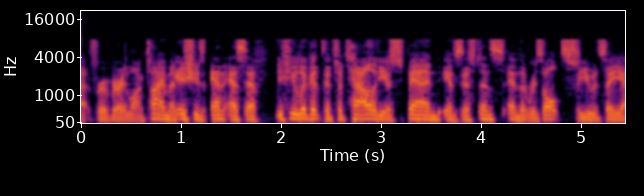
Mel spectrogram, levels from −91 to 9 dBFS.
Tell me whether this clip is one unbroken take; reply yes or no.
no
